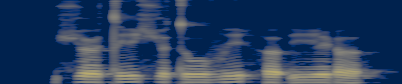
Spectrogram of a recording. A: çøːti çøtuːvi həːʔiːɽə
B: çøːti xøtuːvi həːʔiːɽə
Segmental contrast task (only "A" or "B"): A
